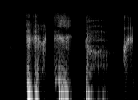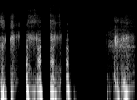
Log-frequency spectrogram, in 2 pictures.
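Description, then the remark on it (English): A voice imitates pages of a sermon being turned, producing about nine loud, raspy, sputtering mouth bursts in an uneven rhythm with short pauses between them. “And this is what happens when I'm turning the pages.”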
